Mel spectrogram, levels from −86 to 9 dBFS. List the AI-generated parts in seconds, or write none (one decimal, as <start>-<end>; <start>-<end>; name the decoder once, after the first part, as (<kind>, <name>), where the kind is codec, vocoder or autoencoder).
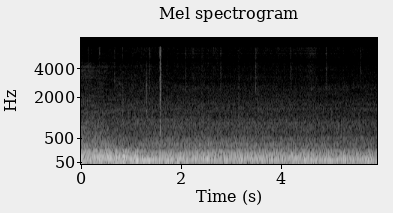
1.9-5.4 (autoencoder, DAC-VAE)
